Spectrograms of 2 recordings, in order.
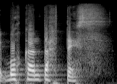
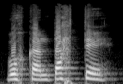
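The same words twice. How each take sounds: First: Slow, Vos cantastes with an added final s; the common mistake, cantastes with a final s; wrong cantastes. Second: Slow, Vos cantaste with no final s; correct cantaste. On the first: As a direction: stretch cantastes, sounding the extra s at the end. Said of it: "la gente que dice". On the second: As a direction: say cantaste slowly, ending in -te. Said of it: "en vez de decir". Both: Shown as a demonstration.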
